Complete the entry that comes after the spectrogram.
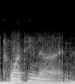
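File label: "twenty-nine", male; MacCribbage; InterStellar MacCribbage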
